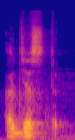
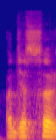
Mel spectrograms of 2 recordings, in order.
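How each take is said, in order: First: Said in the usual way. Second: अजस्सर ending in a full -sar; wrong -sar ending. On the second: Shown as a demonstration. Teacher quoting the mistake, -sar ending on अजस्सर. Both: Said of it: "अजस्सर नहीं".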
